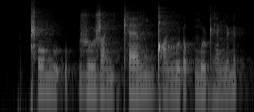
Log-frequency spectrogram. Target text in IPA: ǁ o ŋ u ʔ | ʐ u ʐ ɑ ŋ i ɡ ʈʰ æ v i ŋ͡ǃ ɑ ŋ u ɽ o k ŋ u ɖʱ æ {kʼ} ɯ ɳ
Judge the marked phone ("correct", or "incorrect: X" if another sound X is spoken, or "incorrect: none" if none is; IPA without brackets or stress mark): incorrect: ŋ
